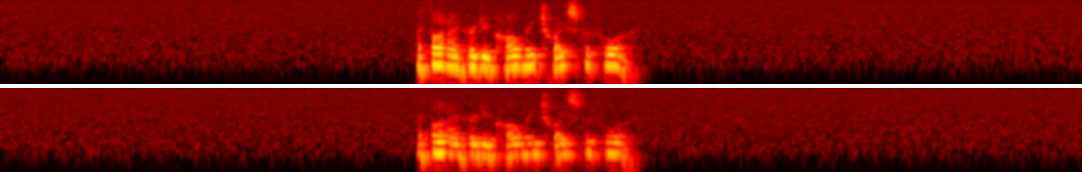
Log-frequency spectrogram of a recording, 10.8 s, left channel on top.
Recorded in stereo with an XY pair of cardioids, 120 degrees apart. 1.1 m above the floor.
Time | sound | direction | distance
4.2 | a man speaking | 50° left | 1.2 m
